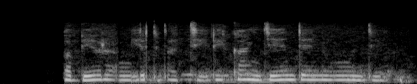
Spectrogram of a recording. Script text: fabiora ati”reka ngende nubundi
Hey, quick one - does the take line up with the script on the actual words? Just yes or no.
no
